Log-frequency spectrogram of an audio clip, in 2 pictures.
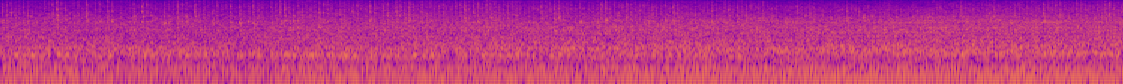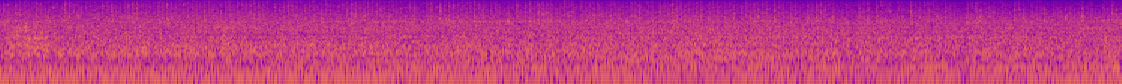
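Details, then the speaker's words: Farmall A tractor, older restoration, fresh battery, holds good oil pressure; small governor issue with no throttle linkage hooked up, just started: steady low putt-putt with an even beat, no knocks or misses; idles healthy. "right now, but it starts off good. Go ahead, John, start it up for us. Got a fresh battery in it."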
